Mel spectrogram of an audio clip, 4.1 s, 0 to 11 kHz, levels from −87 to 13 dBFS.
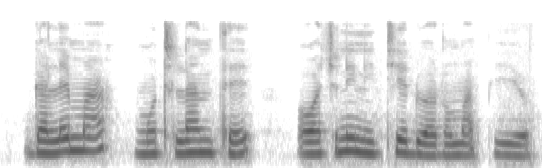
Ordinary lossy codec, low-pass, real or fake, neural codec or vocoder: none; 7.2 kHz; real; none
